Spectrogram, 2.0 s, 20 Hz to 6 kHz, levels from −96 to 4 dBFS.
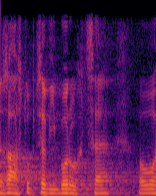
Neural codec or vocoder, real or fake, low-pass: none; real; 5.4 kHz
